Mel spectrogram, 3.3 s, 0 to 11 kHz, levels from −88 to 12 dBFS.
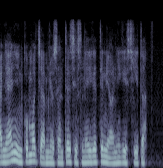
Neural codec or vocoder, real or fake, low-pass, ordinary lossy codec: codec, 16 kHz, 8 kbps, FreqCodec, smaller model; fake; 7.2 kHz; none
